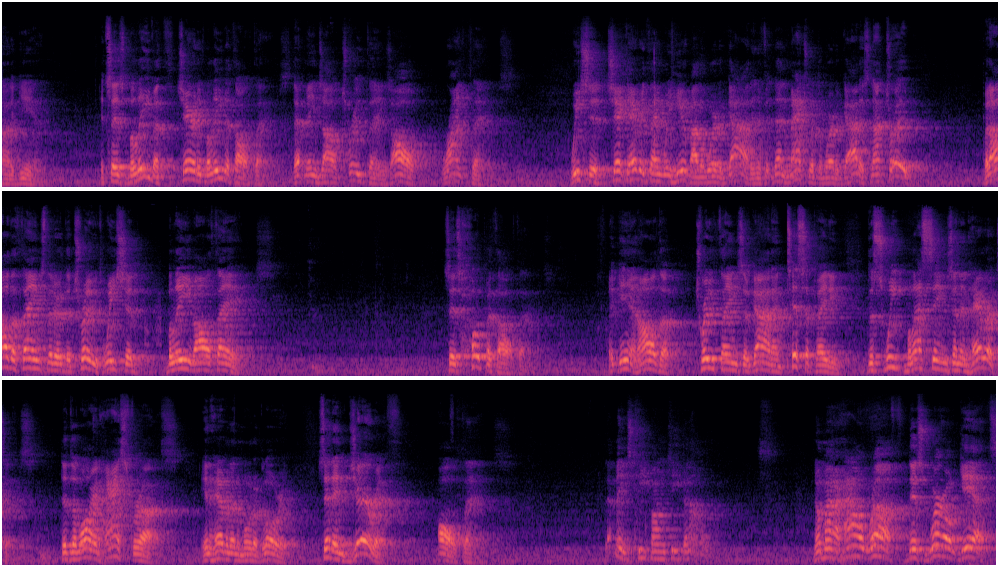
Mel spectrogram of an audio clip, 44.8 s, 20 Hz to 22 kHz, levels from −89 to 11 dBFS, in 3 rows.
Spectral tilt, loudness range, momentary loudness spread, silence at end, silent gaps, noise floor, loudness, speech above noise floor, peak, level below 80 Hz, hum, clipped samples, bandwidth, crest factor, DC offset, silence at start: -6 dB/octave; 7 LU; 20 LU; 0 s; none; -47 dBFS; -25 LUFS; 23 dB; -8 dBFS; -56 dBFS; none; under 0.1%; 15.5 kHz; 18 dB; under 0.1%; 0 s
